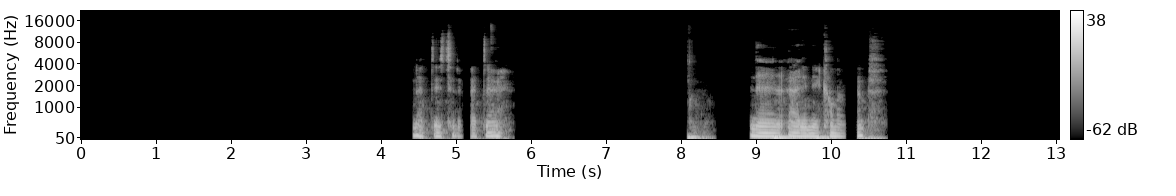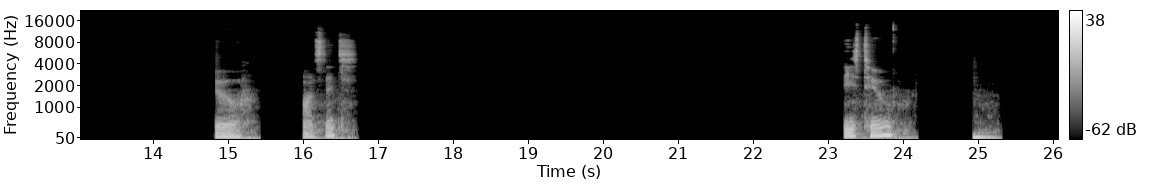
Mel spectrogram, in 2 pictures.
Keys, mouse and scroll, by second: 4.2 click, 6.5 click, 7.3 click, 9.7 shift+a, 14.5 click, 19.9 click, 22.5 click, 24.5 ctrl+shift+click.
